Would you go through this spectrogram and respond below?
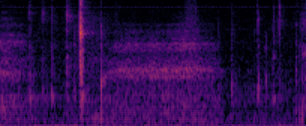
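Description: Light clicking of keys being typed on a computer keyboard, a few faint scattered taps with one sharper keystroke, quiet and close.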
